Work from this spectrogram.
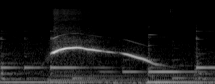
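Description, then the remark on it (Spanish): A single bright whistle of joy from an animal standing on its hind legs and stretching its snout rises quickly, holds, then glides downward over about a second, sounding clear with a low hum underneath. “Así que se levantó sobre las patas traseras, estirando el hocico y soltando un silbido de alegría.”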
